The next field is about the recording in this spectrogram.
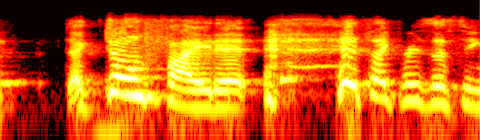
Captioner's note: laughs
